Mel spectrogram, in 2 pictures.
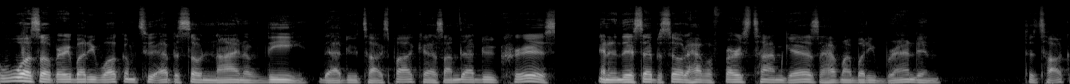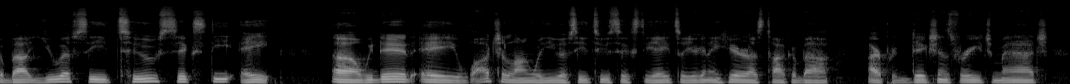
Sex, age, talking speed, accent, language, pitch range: male, 30-49, 165 wpm, American, English, 95-110 Hz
